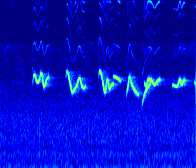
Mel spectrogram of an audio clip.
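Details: Chim ngũ sắc in full song. About six or seven bright, looping whistles come roughly every half second, each twisting up and down, against a steady faint hiss.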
